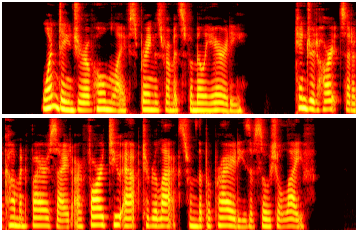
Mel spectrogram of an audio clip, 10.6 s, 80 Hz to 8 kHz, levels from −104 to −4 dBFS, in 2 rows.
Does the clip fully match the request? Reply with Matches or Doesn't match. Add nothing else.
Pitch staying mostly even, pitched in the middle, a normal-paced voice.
Doesn't match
